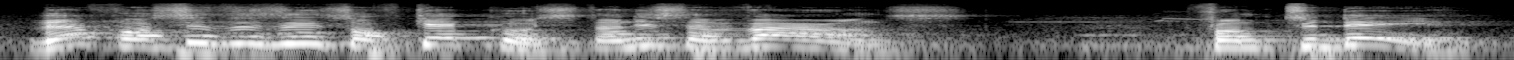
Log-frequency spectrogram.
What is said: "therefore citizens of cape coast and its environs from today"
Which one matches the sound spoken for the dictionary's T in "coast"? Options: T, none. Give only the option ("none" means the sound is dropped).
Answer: T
